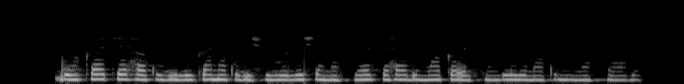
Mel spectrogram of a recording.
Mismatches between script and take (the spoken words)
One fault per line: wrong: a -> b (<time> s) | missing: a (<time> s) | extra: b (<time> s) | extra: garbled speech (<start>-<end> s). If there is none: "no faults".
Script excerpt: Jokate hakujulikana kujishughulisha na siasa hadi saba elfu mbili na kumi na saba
wrong: saba -> mwaka (4.2 s)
